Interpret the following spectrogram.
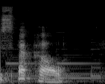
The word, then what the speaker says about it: Spacal: Chamava-se Olaria do Spacal. Era assim que se pronunciava.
